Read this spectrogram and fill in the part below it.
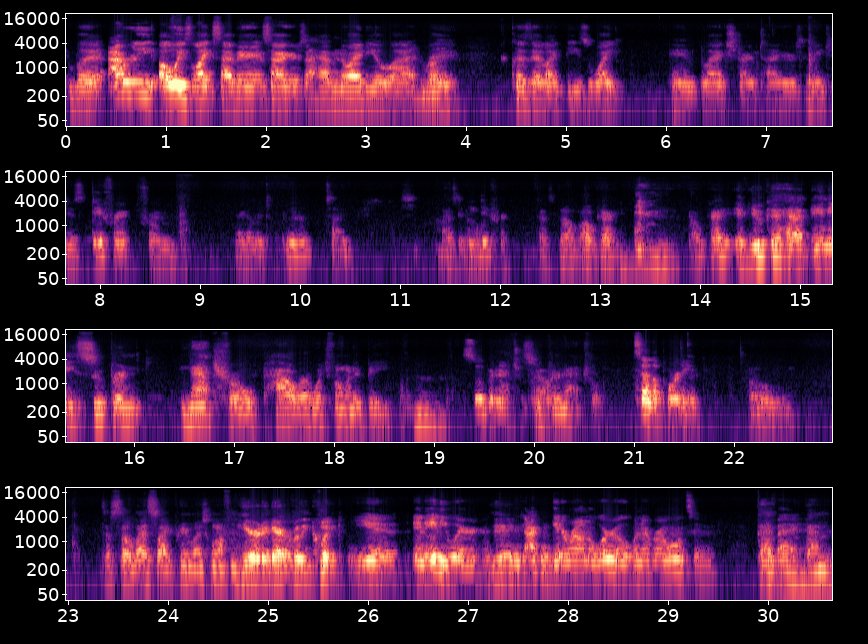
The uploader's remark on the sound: Sorry for the technical difficulties with the audio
